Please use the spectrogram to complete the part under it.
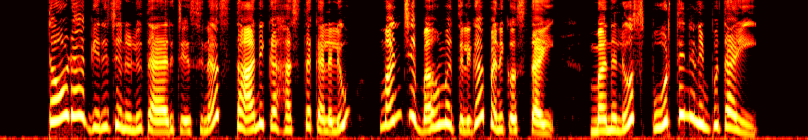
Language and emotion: Telugu, happy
